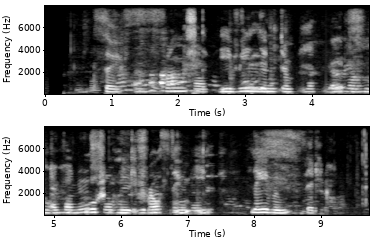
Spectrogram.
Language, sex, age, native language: Icelandic, female, 18-19, Icelandic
